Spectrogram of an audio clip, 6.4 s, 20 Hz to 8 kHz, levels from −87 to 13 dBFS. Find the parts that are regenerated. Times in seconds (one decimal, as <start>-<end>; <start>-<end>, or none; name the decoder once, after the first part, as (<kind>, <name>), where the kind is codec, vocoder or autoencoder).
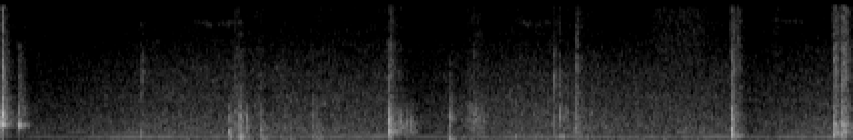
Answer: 0.8-4.3 (vocoder, BigVGAN v2); 4.8-5.5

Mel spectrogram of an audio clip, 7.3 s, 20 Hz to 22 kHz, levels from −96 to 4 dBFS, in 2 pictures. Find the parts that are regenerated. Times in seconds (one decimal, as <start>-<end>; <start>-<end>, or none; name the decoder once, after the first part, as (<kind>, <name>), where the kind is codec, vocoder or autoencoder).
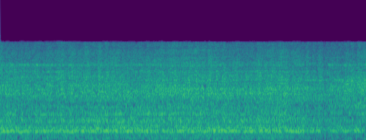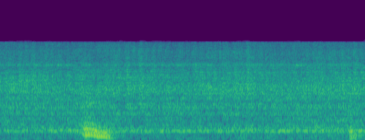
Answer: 0.0-4.9 (vocoder, BigVGAN v2); 6.2-7.3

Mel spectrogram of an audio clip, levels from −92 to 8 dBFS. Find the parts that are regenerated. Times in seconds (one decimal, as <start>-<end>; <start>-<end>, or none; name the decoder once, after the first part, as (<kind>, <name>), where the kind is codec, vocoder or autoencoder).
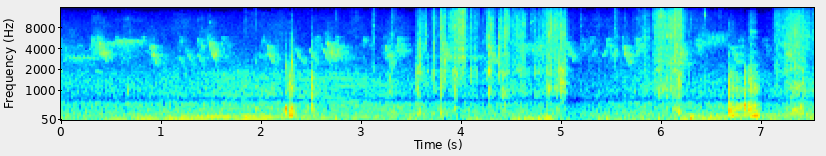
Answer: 0.4-1.6 (vocoder, BigVGAN v2)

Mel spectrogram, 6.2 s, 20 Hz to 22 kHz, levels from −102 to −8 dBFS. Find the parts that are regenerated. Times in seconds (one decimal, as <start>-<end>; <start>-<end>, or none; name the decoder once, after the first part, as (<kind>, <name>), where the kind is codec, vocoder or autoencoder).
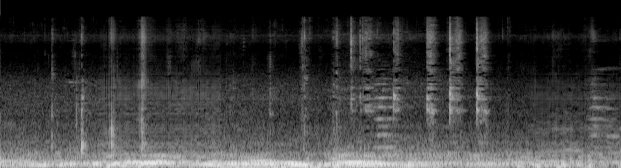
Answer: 1.0-2.2 (vocoder, BigVGAN v2); 5.3-6.2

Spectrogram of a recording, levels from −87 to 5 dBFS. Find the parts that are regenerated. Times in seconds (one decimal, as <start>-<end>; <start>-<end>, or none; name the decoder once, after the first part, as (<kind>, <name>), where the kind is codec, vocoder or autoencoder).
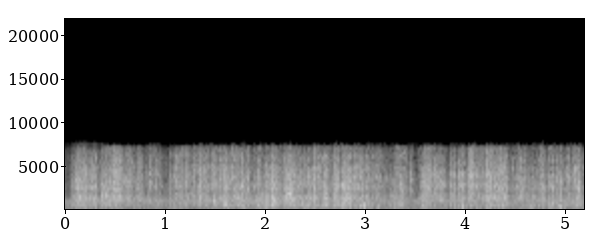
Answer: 0.0-2.7 (vocoder, BigVGAN v2); 3.6-5.2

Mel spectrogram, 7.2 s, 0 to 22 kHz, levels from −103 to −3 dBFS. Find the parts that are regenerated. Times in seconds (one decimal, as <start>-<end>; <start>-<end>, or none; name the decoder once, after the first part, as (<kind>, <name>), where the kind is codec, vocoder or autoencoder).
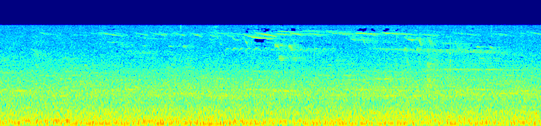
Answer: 5.8-6.7 (vocoder, BigVGAN v2)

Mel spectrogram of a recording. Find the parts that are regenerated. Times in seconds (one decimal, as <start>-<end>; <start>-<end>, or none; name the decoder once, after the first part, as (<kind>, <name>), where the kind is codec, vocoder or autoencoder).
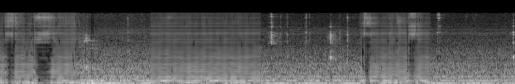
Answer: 0.0-0.8 (vocoder, BigVGAN v2); 1.5-2.6; 3.6-4.3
